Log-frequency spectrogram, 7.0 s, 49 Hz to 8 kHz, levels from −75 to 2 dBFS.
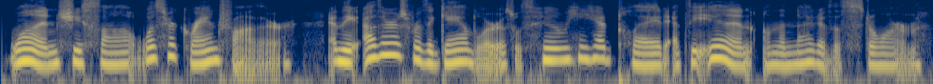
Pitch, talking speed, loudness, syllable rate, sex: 190 Hz, 225 wpm, -17 LUFS, 4.9 syllables/s, female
